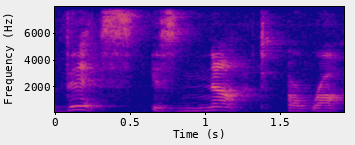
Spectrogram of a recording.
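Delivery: gravely serious, low and very quiet. Reading a story, Dirt speaks after studying something uncovered; most serious voice. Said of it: "said Dirt in her most serious voice".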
